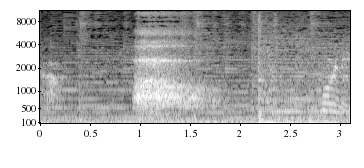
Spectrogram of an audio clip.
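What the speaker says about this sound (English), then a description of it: "You hear how my guy's breathing?" A character in Hardspace: Shipbreaker breathes heavily, with a long strained inhale, a pause, then another deep breath, faint and close.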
